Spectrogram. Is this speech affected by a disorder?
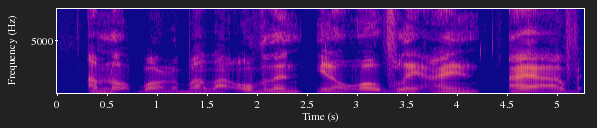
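Yes: ALS (motor neurone disease); young onset, speech affected first, voice worsened rapidly, nerve conduction testing; speaking takes double energy, lags in banter, struggled saying solicitor, eating, drinking unaffected.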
